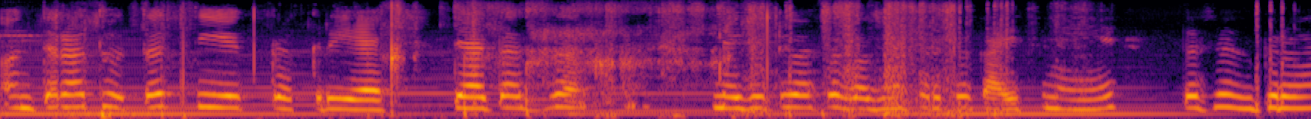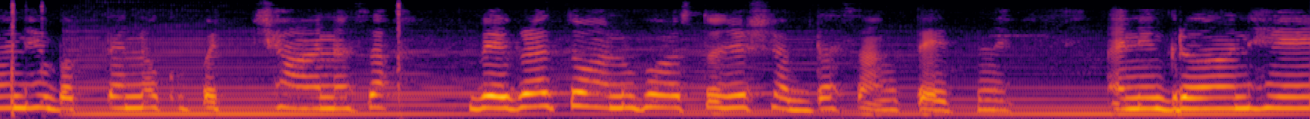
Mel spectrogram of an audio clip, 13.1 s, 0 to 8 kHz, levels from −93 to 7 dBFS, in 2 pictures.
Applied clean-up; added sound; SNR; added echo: none; Bowed string instrument; 13 dB; none.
